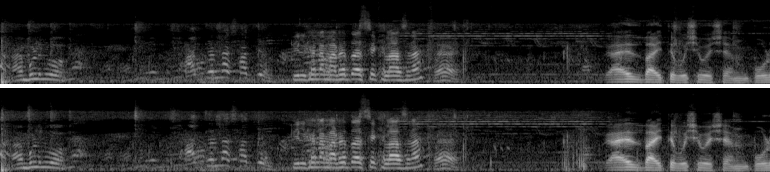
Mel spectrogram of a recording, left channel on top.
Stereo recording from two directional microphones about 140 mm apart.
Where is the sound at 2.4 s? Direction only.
65° right (ahead or behind).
